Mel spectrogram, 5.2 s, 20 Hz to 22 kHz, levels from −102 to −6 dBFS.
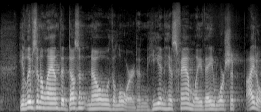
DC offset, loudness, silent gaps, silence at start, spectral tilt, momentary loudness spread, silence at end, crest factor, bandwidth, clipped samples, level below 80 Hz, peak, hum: under 0.1%; -29 LUFS; none; 0.4 s; -6 dB/octave; 11 LU; 0 s; 20 dB; 16.5 kHz; under 0.1%; -78 dBFS; -8 dBFS; none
